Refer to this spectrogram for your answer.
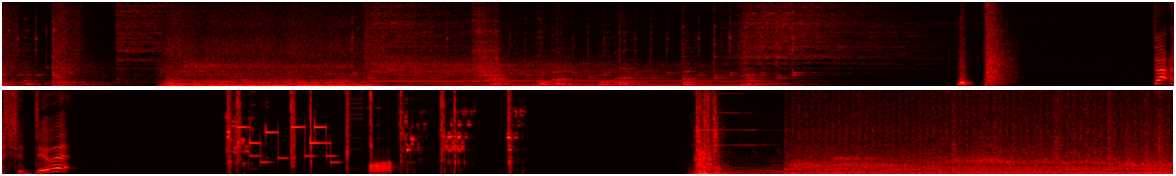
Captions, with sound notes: That should do it. (electronic beeping)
